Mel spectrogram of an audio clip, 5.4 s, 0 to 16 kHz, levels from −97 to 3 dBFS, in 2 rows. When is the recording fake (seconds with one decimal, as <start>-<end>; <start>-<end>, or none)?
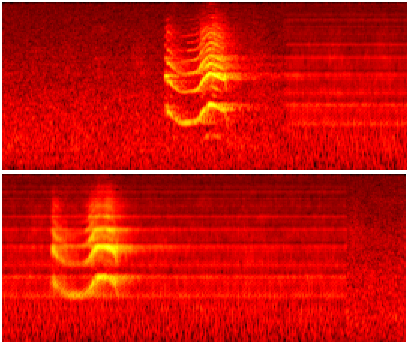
1.9-5.0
